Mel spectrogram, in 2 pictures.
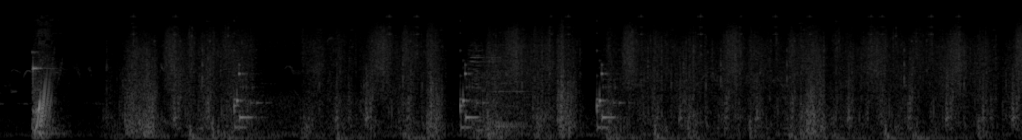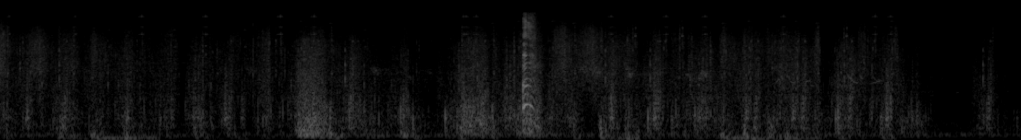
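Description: Quick footsteps run through rustling grass.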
